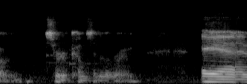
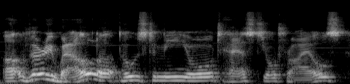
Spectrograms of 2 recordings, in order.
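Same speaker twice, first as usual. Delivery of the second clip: condescending mage, swelling louder and higher; self-important archmage; 4 semitones higher, 3 dB louder than usual. Acted. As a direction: grandly invite the challenge with a big ego.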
